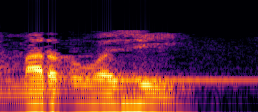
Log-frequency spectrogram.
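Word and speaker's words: Al-Marwazi: Kalau sebelum ya itu ada za, ya, maka bacanya Marwazi, Zai, ya, dari Marwah. Adapun kalau Zha, ha, maka bacanya Al-Marruzi, dari Marrud. Nah, Wulida sanata 64 ba'dal mi'ah min al-hijrah, dilahirkan tahun 164 Hijriah fi Marwah, di Marwah.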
